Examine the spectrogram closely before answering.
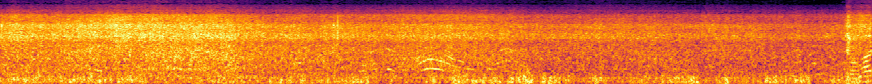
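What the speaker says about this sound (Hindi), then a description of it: "पांडिचेरी के बीच में लहरें जैसे कोशिश कर रही हैं, छू लेना चाहती हैं।" Ocean waves at Puducherry beach: continuous loud surf washing in, with heavy wind buffeting the microphone throughout and no break in the roar.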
